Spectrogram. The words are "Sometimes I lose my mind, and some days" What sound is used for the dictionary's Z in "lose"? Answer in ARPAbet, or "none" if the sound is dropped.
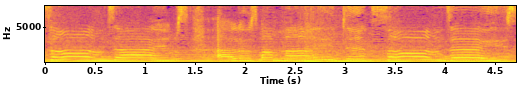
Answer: Z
